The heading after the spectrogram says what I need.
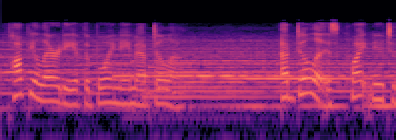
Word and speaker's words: Abdullah: Pronunciation, Abd-Allāh.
